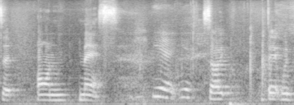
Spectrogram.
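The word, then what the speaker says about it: en masse: it's the way you say it is you pronounce it on mass yeah yeah so that would be we would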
